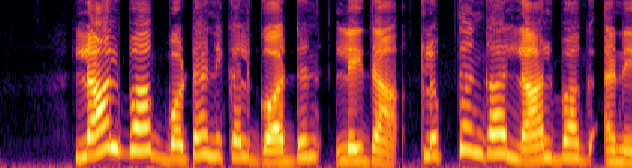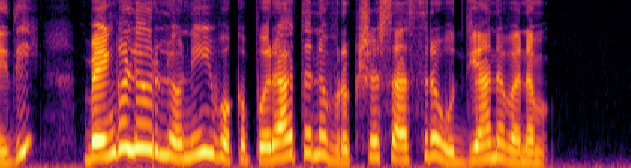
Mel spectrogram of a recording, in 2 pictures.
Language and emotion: Telugu, neutral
